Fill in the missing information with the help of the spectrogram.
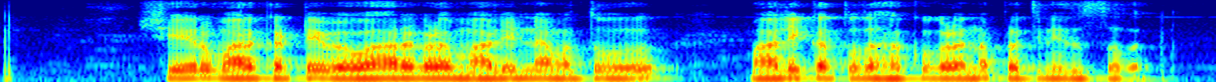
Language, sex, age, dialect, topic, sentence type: Kannada, male, 31-35, Dharwad Kannada, banking, statement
